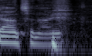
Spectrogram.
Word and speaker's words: Wisconsinite: a fellow Iowan and a fellow Wisconsin, Wisconsinian. Is that how you say it? – Wisconsinite. – A fellow Scotty. Wisconsinite.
